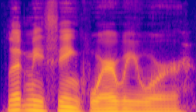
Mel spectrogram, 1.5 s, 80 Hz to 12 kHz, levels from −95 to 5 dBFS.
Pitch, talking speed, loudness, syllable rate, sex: 115 Hz, 245 wpm, -14 LUFS, 6.0 syllables/s, male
